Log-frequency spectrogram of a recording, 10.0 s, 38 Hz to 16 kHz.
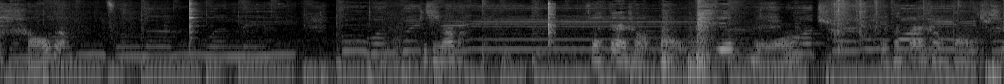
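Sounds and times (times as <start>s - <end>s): background music with held notes: 0.0s - 10.0s
metal spoon clinking ceramic bowl: 1.9s - 2.2s.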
